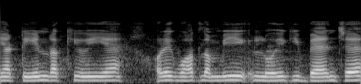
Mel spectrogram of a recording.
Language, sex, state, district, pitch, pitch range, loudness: Hindi, female, Delhi, New Delhi, 185 Hz, 180-190 Hz, -16 LUFS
